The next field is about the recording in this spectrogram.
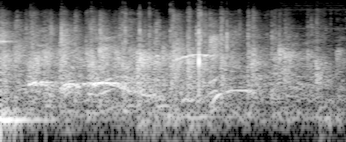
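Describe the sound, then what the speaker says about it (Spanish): A crowd at a singing contest semifinal applauds softly and steadily in the distance, while voices carry over the clapping. "a ver ese cálido aplauso y ovación"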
